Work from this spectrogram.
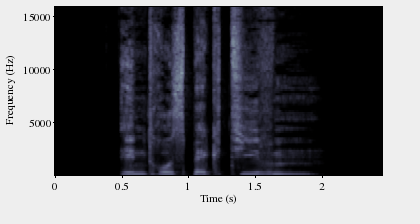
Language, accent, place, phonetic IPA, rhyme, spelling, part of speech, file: German, Germany, Berlin, [ɪntʁospɛkˈtiːvm̩], -iːvm̩, introspektivem, adjective, De-introspektivem.ogg
- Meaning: strong dative masculine/neuter singular of introspektiv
